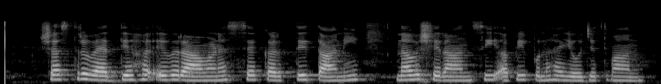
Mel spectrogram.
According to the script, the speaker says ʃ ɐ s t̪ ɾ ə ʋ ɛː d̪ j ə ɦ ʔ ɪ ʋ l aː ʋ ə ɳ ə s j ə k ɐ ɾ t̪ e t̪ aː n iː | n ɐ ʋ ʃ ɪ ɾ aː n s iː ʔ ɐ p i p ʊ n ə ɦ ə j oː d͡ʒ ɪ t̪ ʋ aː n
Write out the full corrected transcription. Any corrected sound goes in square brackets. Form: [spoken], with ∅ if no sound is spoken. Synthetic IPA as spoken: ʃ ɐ s t̪ ɾ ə ʋ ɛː d̪ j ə ɦ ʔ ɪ ʋ [ɾ] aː ʋ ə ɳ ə s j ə k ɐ ɾ t̪ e t̪ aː n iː | n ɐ ʋ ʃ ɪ ɾ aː n s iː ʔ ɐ p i p ʊ n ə ɦ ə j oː d͡ʒ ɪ t̪ ʋ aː n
